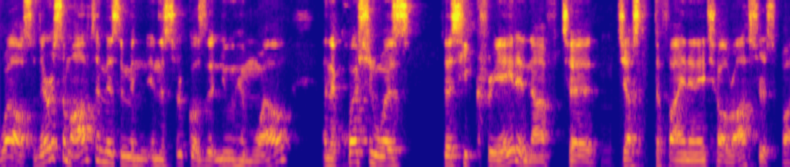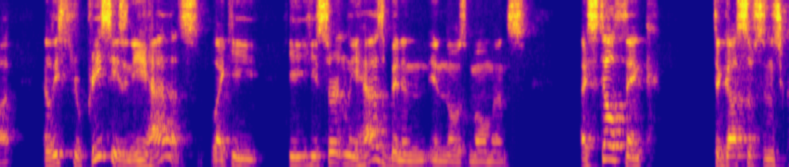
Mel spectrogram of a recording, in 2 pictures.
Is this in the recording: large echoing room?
no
